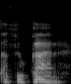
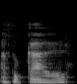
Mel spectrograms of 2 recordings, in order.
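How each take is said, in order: First: The r is pronounced as a quick tap. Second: The r is not pronounced as a tap. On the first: The speaker calls it right. "but it's azúcar. It's that tap" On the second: The speaker calls it wrong. "It's not azúcar"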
